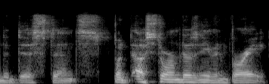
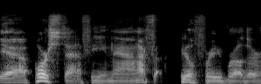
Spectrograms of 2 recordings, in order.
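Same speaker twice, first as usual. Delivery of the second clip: ordinary delivery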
